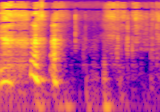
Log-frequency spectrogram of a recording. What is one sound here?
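A hand presses and smooths down a paper page.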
